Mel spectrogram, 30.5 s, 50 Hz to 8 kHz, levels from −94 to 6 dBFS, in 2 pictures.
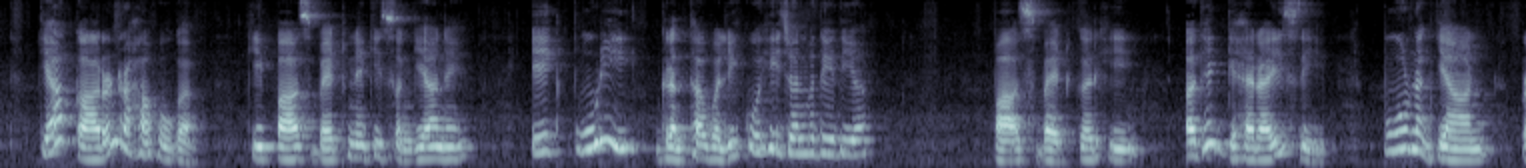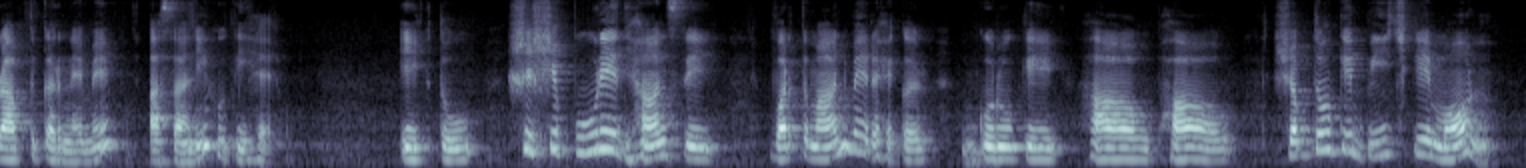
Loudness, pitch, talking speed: -21 LUFS, 275 Hz, 100 wpm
